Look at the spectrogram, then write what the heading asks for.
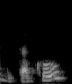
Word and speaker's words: des tacos: Okay, des tacos. We don't pronounce the S in French.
